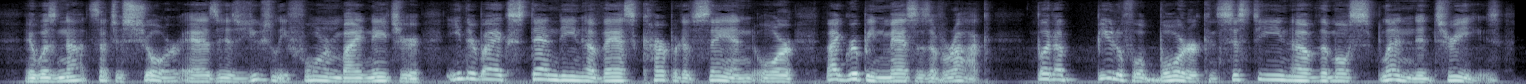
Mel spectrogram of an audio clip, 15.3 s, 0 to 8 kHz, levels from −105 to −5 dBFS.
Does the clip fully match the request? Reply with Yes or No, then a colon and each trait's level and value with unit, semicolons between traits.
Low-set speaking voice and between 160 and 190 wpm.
No: low, 130 Hz; average, 140 wpm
